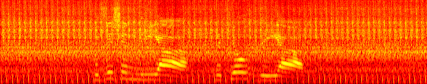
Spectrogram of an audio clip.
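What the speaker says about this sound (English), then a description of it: "Return your throttle to the idle position." A Sand Man machine's engine idles with a steady low rumble throughout, while someone talks over it giving operating instructions.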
